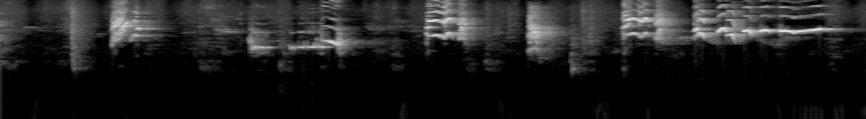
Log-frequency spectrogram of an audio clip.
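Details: Lure song of an Oriental magpie-robin meant to make other magpie-robins sing; harsh chips and raspy notes building into a long, bright whistled phrase with repeated high notes.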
